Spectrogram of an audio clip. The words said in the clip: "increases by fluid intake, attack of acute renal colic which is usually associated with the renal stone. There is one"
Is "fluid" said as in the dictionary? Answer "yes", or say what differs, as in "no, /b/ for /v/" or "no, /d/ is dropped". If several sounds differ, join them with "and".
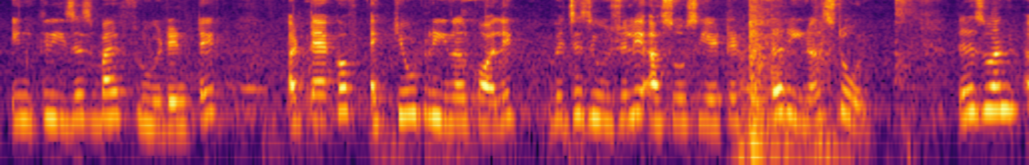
yes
